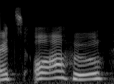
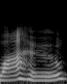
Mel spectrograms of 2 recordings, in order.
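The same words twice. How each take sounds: First: "Oahu" said oh-AH-hoo, no W; correct Hawaiian pronunciation. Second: "Oahu" said oh-WAH-hoo with a W; mock wrong pronunciation. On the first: Vlogger correcting viewers, Hawaiian pronunciation. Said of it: "it's not there". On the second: Vlogger imitating outsiders, wrong pronunciation. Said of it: "where you're getting the W from". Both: Shown as a demonstration.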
